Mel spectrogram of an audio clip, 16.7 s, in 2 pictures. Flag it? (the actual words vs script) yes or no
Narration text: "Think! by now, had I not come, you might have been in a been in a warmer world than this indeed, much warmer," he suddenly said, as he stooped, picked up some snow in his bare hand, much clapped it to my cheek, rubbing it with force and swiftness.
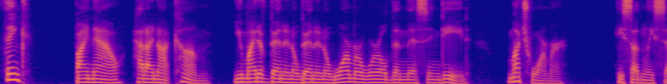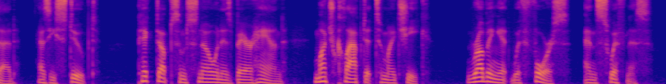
no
